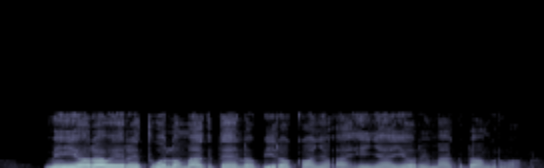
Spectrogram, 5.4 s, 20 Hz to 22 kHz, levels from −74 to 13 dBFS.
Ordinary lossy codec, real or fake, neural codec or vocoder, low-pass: none; real; none; 7.2 kHz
